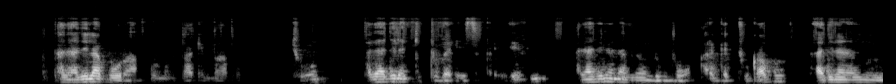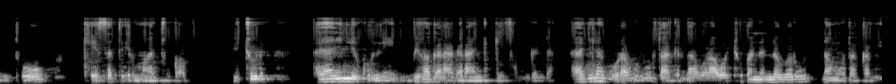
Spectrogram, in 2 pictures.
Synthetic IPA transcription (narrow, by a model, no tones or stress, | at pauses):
t̪ʰɐd͡ʒaːd͡ʒɪlɐboːɾaːfɡʊlmʊɾt̪aːkʼɪnːaːbɐ | ɛt͡ʃːun | t̪ʰɐd͡ʒaːd͡ʒɪlɐkːɪt̪ːuːɡɐke̞ːsːɐ̥t̪ɐʔʔeːfɪt̪ɐd͡ʒaːd͡ʒɪlɐnɐmnɪhɔnd̪ʊmt̪oːɐ̰ɾɡɐt͡ʃːuːkʼɐbʊt̪ʰɐd͡ʒaːd͡ʒɪlɐnɐmnɪʊnt̪ʰoː | kʰe̞ːsːɐt̪ːɪɪ̰ɾmaːt͡ʃːuːkʼɐ̰bʊ̥ | jɛt͡ʃːuːᶑɐ | t̪ʰɐd͡ʒaːd͡ʒɪlːeːkʊnːeːnbɪfɐɡɐɾaːɡɐɾaːŋɡɛɡːeːsːɐkʊŋɡɐnd̪ɐʔt̪ʰɐd͡ʒaːd͡ʒɪlɐboːɾaːɡʊlmʊɾt̪aːkʼɪnːaːbɐɾaːwːɐt͡ʃːuːkɐnd̪ɐnd̪ɐbɐɾuːnɐmoːt̪ɐkːɐmeː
